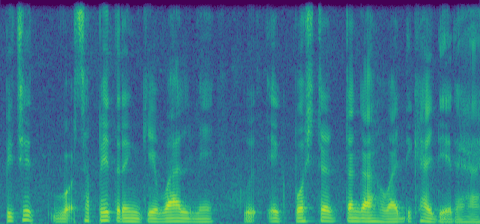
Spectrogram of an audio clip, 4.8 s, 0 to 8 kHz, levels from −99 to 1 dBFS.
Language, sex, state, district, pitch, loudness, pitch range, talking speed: Hindi, male, West Bengal, Alipurduar, 115 Hz, -18 LUFS, 105-125 Hz, 200 wpm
